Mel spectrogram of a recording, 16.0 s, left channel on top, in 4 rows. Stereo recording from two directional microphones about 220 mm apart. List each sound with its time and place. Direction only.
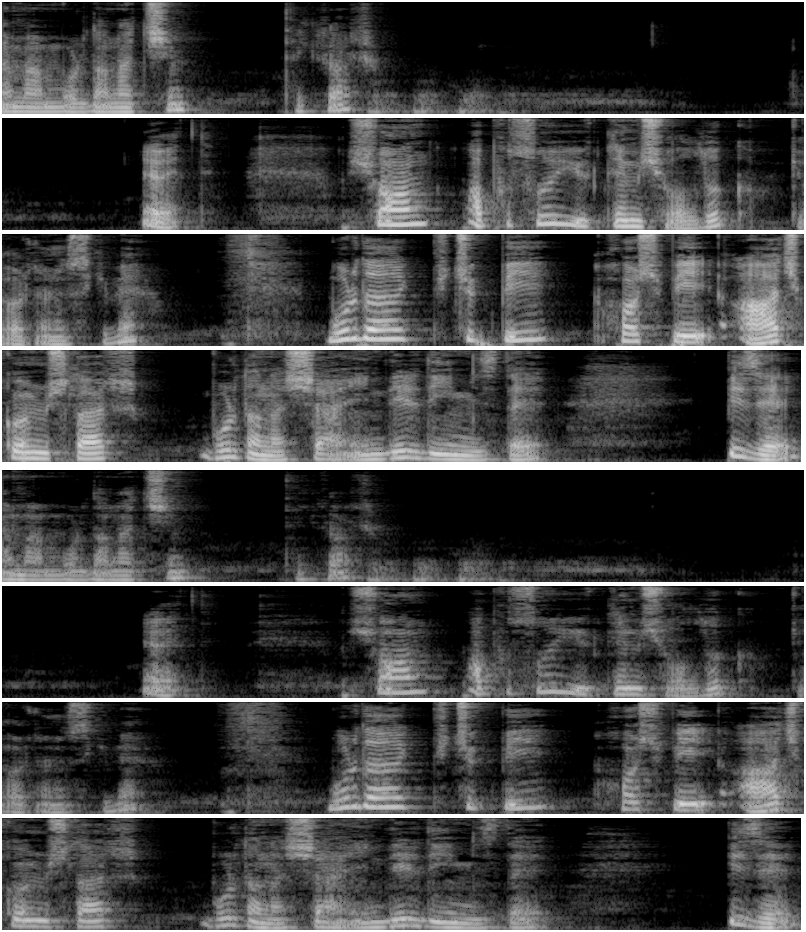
0.1 s speech: 35° left (ahead or behind)
5.2 s speech: 35° left (ahead or behind)
9.6 s speech: 25° left (ahead or behind)
10.5 s speech: 35° left (ahead or behind)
